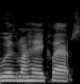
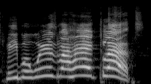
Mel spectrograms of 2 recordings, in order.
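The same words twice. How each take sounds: First: Said in the usual way. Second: Demanding applause. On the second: Real, not acted.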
